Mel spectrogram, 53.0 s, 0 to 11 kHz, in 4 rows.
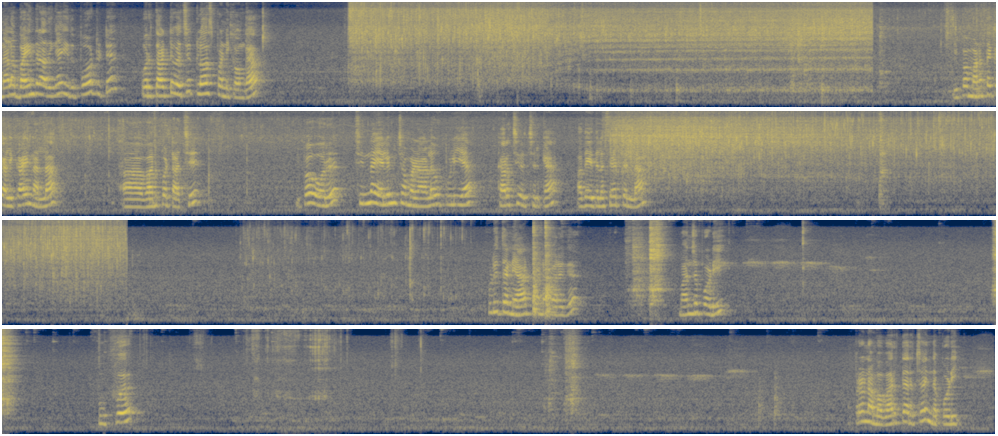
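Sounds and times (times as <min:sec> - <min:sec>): hot oil sizzling: 0:04.6 - 0:28.2, 0:29.7 - 0:32.8.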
